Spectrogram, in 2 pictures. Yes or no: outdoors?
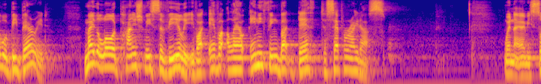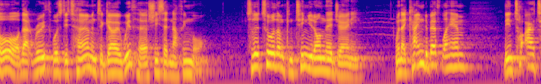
no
